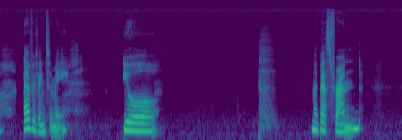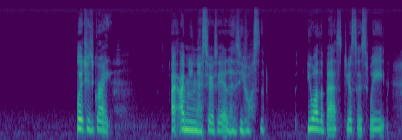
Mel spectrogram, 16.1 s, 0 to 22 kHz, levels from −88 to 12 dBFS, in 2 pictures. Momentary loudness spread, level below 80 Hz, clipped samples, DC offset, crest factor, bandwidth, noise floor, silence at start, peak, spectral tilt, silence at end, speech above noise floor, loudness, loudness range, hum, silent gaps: 15 LU; -70 dBFS; under 0.1%; under 0.1%; 22 dB; 17.5 kHz; -72 dBFS; 0 s; -6 dBFS; -5.5 dB/octave; 0.4 s; 46 dB; -27 LUFS; 8 LU; none; none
